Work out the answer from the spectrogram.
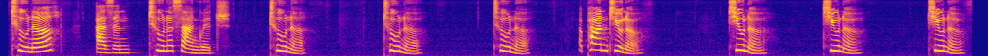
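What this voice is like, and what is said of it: Convent accent. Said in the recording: “This is an example of a convent accent.”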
